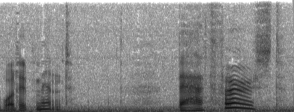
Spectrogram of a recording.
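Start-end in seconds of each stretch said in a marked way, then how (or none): 1.8-2.8 higher, bright brisk mother; cheerful Kanga. Acted. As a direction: announce it cheerily. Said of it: "in a cheerful voice".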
